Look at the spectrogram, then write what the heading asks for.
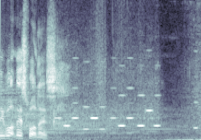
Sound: beeping

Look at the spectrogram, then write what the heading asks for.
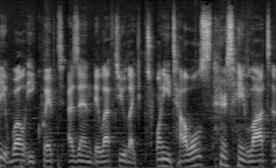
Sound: laughing

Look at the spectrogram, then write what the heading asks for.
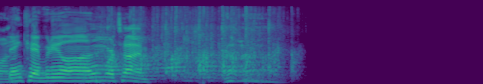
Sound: audience clapping

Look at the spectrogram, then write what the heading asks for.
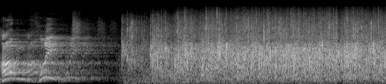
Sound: clapping

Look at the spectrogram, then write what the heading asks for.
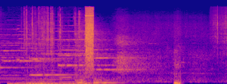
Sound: frightening sounds

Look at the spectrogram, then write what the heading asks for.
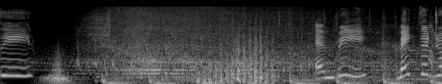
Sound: drone buzzing

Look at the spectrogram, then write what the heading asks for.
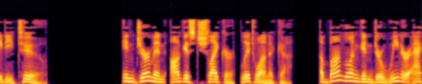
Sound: in German

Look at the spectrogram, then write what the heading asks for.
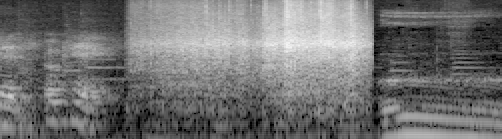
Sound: paper rustling

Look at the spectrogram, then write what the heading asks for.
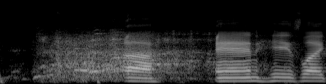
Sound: audience laughs

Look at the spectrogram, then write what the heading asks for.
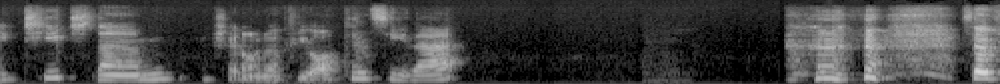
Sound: laughs

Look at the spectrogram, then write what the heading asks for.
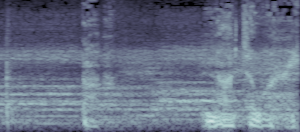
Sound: gasping

